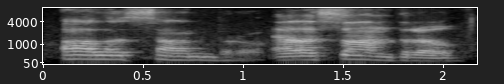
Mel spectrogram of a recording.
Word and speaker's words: Alessandro: Say it right, Alessandro.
